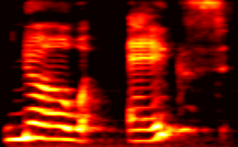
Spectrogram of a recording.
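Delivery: can't believe what he reads; shocked question. Acted. Farmer reading the note, loud and disbelieving.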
